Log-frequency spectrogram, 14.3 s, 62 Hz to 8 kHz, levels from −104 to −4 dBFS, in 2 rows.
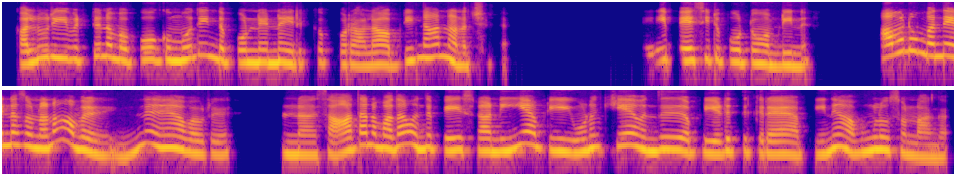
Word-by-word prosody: கல்லூரிய 315 +6 +2
விட்டு 285 +6 -7
நம்ம 290 -4 +1
போகும்போது 290 +3 +1
இந்த 280 - +1
பொண்ணு 250 0 +3
என்ன 250 +1 +4
இருக்க 240 +2 -14
போறாளா? 220 -1 -3
அப்படின்னு 275 +9 -2
நான் 340 -3 0
நினைச்சுட்டேன். 225 0 -6 1.0
சரி 255 +9 -3
பேசீட்டு 275 +1 +2
போட்டும், 240 -2 -1
அப்படின்னு. 210 0 -2 0.6
அவனும் 450 +1 +1
வந்து 360 0 +2
என்ன 345 +1 +1
சொன்னான்னா, 290 +7 +3
"அவன் 245 -6 +3 0.2
என்ன 245 - -5 0.4
ஒரு 200 -1 -11 0.8
சாதாரணமா 290 +4 +3
தான் 350 +1 +1
வந்து 280 +1 +2
பேசுறா. 250 -1 0
நீ 245 - +3
ஏன் - - +2
அப்டி? 260 -5 -3 0.2
உனக்கு 275 +1 -1
ஏன் 310 -4 +1
வந்து 250 +2 +2 0.2
அப்டி 220 -1 -5
எடுத்துக்கற?" 230 -3 -4 0.2
அப்படின்னு 205 +9 -2
அவங்களும் 250 +1 +1
சொன்னாங்க. 175 -3 -6
255 Hz, 160 wpm, -23 LUFS, 225-290 Hz, 1.0 s, என்ன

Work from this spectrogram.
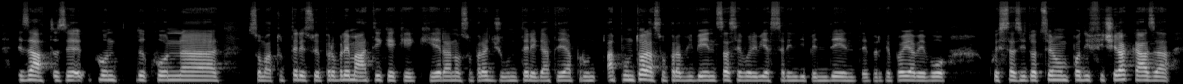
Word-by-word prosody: esatto 200 -1 +3
se 185 0 +1
con 205 -1 -1 0.2
d 205 -1 -1
con, 200 -1 +2 0.3
somma, 180 -2 -4
tutte 190 +3 -5
le 200 - +2
sue 190 0 -3
problematiche 200 -1 +1
che 175 -2 -5
che 180 - -7
erano 185 0 +1
sopraggiunte 180 0 -3
legate 180 0 -1
aprun 180 0 -5
appunto 205 +3 0
alla 215 -2 +8
sopravvivenza, 190 +1 -1
se 190 0 -3
volevi 185 0 0
essere 180 0 -3
indipendente. 175 -1 -3
Perché 170 +1 -10
poi 195 +2 +3
avevo 180 -1 +1 0.4
questa 190 +1 0
situazione 190 +2 +1
un 200 -1 -1
po' 205 - +1
difficile 200 +1 +1
a 220 - 0
casa 195 -4 +3
190 Hz, 165 wpm, -25 LUFS, 180-200 Hz, 0.4 s, alla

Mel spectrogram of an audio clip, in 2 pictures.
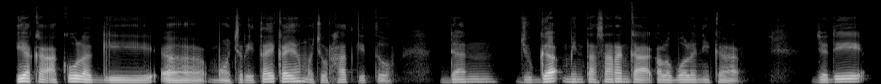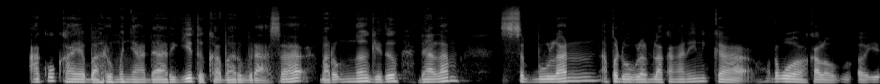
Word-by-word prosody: Iya 140 +1 +9
Kak 120 -4 +1
aku 140 +6 +6
lagi, 100 -3 +3
eee, 95 0 +3
mau 95 -5 -3
cerita 100 +5 +1
ya - - +4
Kak 130 - +6
ya 135 +1 +5
mau 130 - -2
curhat 105 +3 -3
gitu 90 -3 -6 0.5
dan 120 +4 -4 0.2
juga 110 +6 +5
minta 120 -3 -3
saran 125 +1 +2
Kak 110 -3 +2
kalau 105 0 +1
boleh 110 +1 +1
nih 105 0 -6
Kak. 100 -6 -4 0.7
Jadi 125 +6 +1 0.6
aku 125 +7 -2
kayak 125 -5 0
baru 110 +1 0
menyadari 115 -1 -1
gitu 120 +1 +1
Kak, 110 -2 -3
baru 105 +1 -1
berasa, 105 +8 -1
baru 105 +1 -1
ngeh 135 +4 +1 0.2
gitu, 140 - +4 0.2
dalam 145 +8 -1 0.3
sebulan 140 +8 -1
apa 150 - -3
2 120 -3 0
bulan 115 - 0
belakangan 120 +1 -3
ini 140 +3 -5
Kak. 110 -6 -2 0.2
Te - - -11
wah 120 -5 +2
kalau, 105 -2 -3 0.2
eee, 115 +2 -5
115 Hz, 155 wpm, -22 LUFS, 105-125 Hz, 0.7 s, Iya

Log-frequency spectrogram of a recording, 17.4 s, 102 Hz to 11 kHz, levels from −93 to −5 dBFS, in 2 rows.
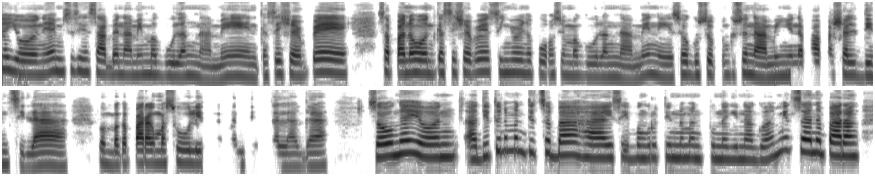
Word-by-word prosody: na 265 - +1
yun 205 -4 -1
ayan, 230 +3 -1
minsan 245 +1 -6
sinasama 215 -3 -1
namin 195 0 -4
magulang 185 -1 -6
namin. 170 +2 -2
Kasi 200 +3 -5
siyempre, 210 +2 +5 0.3
sa 230 - -1
panahon 215 0 +3
kasi 225 +1 -2
siyempre 225 +2 0
senior 220 -1 -6
na - - -7
po 200 - -9
kasi 200 +1 -5
magulang 180 -2 -9
namin, 170 +5 -6
eh. - - -7
So, 200 +3 -1
gusto 195 +1 -3
gusto 195 +1 -3
namin 180 0 0
yung 185 - -7
napapasyal 200 -1 0
din 180 0 -2
sila. 165 0 +1 0.3
Kumbaga, 185 0 -5
parang 195 -1 +6
masulit 190 0 +1 0.2
naman 180 - -19
din 255 - -23
talaga. 165 0 -5 0.4
So, 275 +2 +4
ngayon, 275 -4 +3
ah, - - +3
dito 275 +8 -2
naman 385 -1 -4
din 340 -1 -5
sa 335 -5 +2
bahay, 270 -4 +4
sa 260 - -3
ibang 250 +1 -7
routine 260 0 -7
naman 255 -1 -7
po 250 - -12
na 240 -1 -6
ginagawa, 235 0 -5
minsan 365 -3 +3
na 315 - -4
parang 285 -1 +7
210 Hz, 180 wpm, -23 LUFS, 185-255 Hz, 0.4 s, parang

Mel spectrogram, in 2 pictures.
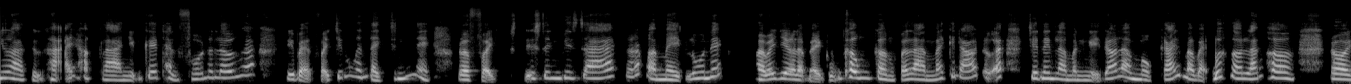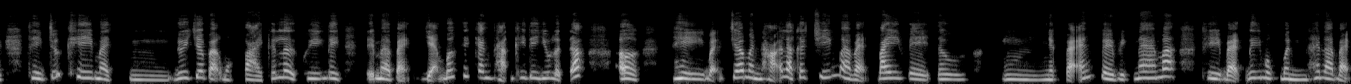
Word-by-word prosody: như 290 - 0
là, 250 -4 +1
Thượng - - -6
Hải - - -2
hoặc - - -4
là 205 -2 +2
những 200 +7 -6
cái 295 +2 -2
thành 210 - -5
phố 245 +3 -6
nó 305 +2 -5
lớn 310 +2 -1
á, 425 - -1 0.4
thì 230 - +2
bạn - - 0
phải - - -1
chứng 335 0 -9
minh 335 -1 -3
tài 190 - +1
chính 265 - -1
nè, 220 - 0 0.3
rồi 215 -1 +4
phải - - +1 0.2
x - - -14
đi 400 - -2
xin 285 +1 -1
visa 285 -1 0
á, 340 +3 +1
nó - - -5
rất 455 - -4
là 245 - +4
mệt 220 -3 +3
luôn 285 +2 0
ấy, 380 - -3 0.3
mà 225 - +5
bây 240 +4 +2
giờ 265 -3 +3
là 220 - +2
bạn - - -1
cũng 195 +8 -6
không 295 -3 +3
cần 245 -7 +1
phải 215 +1 +2
làm 220 -4 +1
mấy 235 - -2
cái 370 +6 -8
đó 310 +2 +1
nữa, - - -3 0.3
cho 280 - 0
nên 275 -1 +2
là 240 -3 +1
mình 210 -2 -2
nghĩ 195 - -3
đó 275 +2 +2
là 310 - 0
một 230 -5 +3
cái 230 - +1
mà - - +3
bạn 335 - -3
bớt 310 +4 0
lo 275 -3 +3
lắng 255 -1 +1
hơn. 285 -5 +3 0.4
Rồi, 240 -3 +5 0.3
thì 280 -3 +1
trước 470 - -4
khi 300 -5 0
mà, 260 -4 +3 0.2
ừm, 215 0 -5
đưa 280 - +1
cho 315 +1 +2
bạn - - +3
một 215 - -5
vài 215 -5 +1
cái 280 +2 -4
lời 320 -4 +3
khuyên 270 0 -1
đi, 270 -3 0 0.2
để - - 0
mà 255 -4 +6
bạn - - +2
giảm 250 - +2
bớt 330 +3 0
cái 380 - -4
căng 300 -2 0
thẳng - - 0
khi 305 +1 -5
đi 290 -3 -1
du 285 - 0
lịch 235 - -2
đó, 360 - +8 0.3
ờ, 265 -2 +6 0.4
thì 260 -3 +5
bạn - - +1
cho 315 0 +5
mình 295 -5 +2
hỏi 290 +5 +2
là 345 - +5
cái 320 - -4
chuyến 335 +1 -4
mà 275 -8 +3
bạn 210 -4 +2
bay 285 +2 +4
về 235 -5 0
từ, 230 -1 -1 0.4
ừm, 220 -2 -1
Nhật 215 - +1
Bản 280 - +4
về 265 -4 +5
Việt 225 +1 -5
Nam 295 +3 +2
á, 365 0 +6 0.3
thì 270 -4 +1
bạn 215 -3 +4
đi 295 +3 -2
một 285 -2 -1
mình 235 -4 +3
hay 300 +6 -2
là 270 -4 +3
bạn - - +1
270 Hz, 265 wpm, -24 LUFS, 230-295 Hz, 0.4 s, đó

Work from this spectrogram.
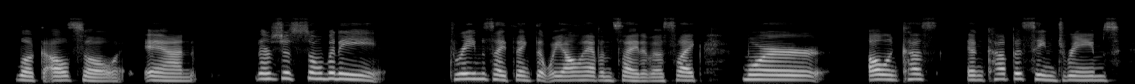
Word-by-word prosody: look 195 -4 0
also. 185 -3 0 0.2
And 175 -3 0 0.6
there's 255 -1 0
just 275 -4 -2
so 270 -2 +2
many 235 -7 +2 0.7
dreams 250 0 +1
I 215 -2 +2
think 200 -4 -4
that 195 - -1
we 195 - -2
all 190 +1 +3
have 195 -1 -1
inside 185 -1 -1
of 165 - -6
us, 165 0 -6
like 190 -3 +1 0.4
more 220 -2 +4 0.4
all-encus 225 +2 +2 0.3
encompassing 230 0 -1
dreams 195 -1 -4
205 Hz, 115 wpm, -23 LUFS, 190-230 Hz, 0.7 s, more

